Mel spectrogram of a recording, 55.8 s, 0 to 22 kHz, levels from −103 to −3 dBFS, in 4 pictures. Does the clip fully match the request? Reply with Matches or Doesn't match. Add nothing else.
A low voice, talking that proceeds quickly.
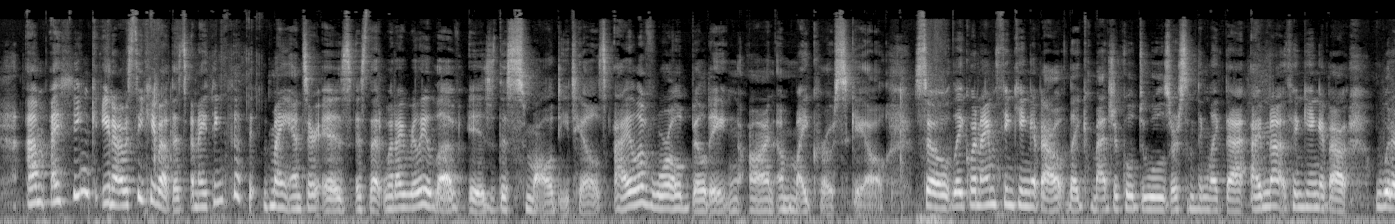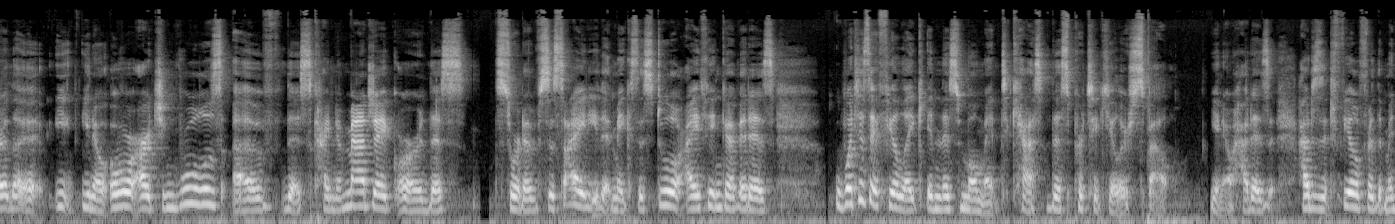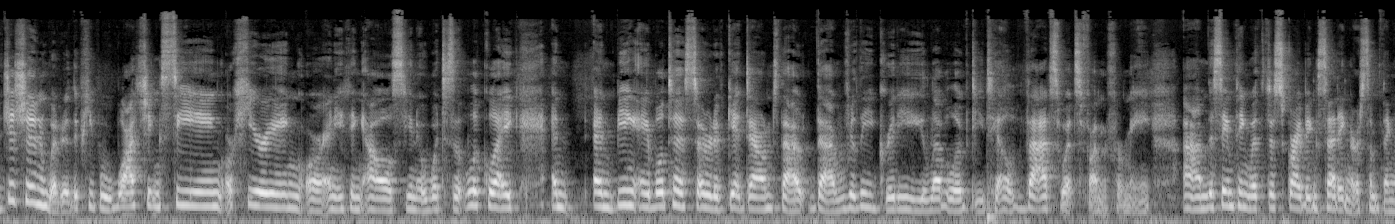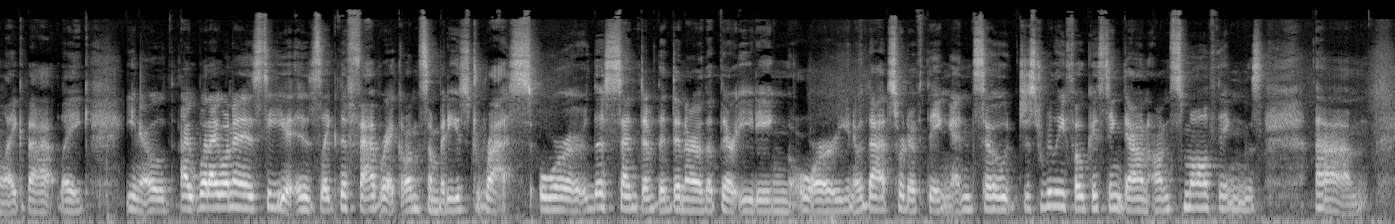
Doesn't match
